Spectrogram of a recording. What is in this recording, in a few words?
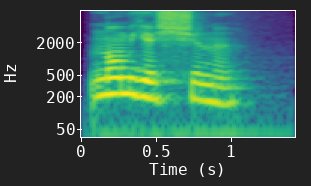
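"номйӧссьыны", Komi, female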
